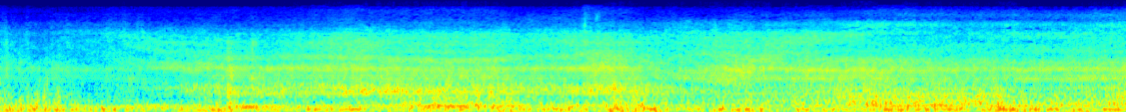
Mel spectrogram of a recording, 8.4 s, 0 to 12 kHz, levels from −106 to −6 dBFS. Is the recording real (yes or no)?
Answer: no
